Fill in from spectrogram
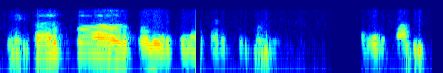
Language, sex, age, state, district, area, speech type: Tamil, male, 18-30, Tamil Nadu, Tiruchirappalli, rural, conversation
